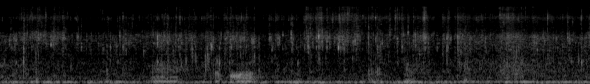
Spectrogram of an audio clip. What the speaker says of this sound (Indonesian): Siram kocor ya,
